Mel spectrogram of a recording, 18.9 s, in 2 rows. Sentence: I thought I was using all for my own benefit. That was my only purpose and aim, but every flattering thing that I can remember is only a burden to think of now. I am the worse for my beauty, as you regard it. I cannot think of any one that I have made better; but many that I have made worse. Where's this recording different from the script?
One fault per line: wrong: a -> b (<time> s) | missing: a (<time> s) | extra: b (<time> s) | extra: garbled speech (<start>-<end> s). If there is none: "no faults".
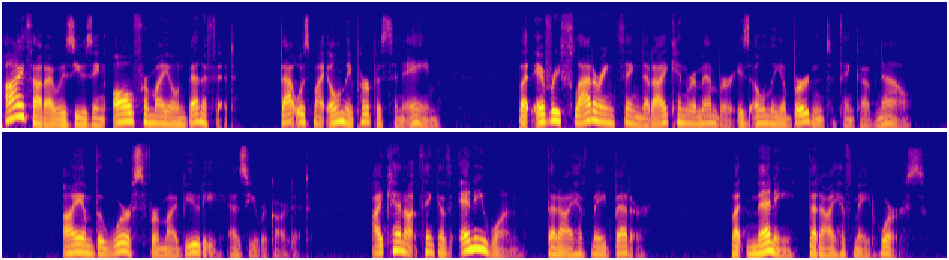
no faults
